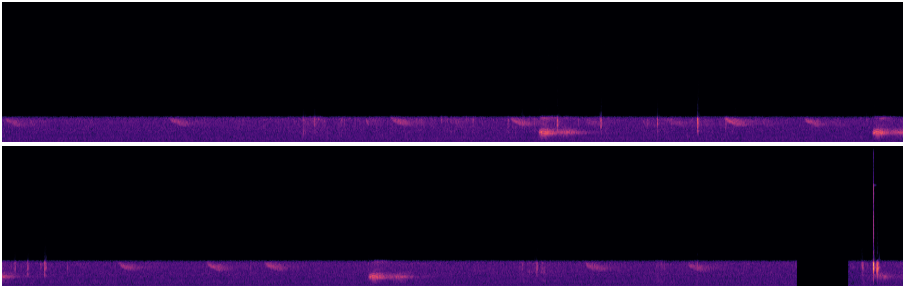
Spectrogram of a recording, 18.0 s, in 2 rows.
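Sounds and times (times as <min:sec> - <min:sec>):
loud short bird calls: 0:03.6 - 0:09.4, 0:12.7 - 0:13.4.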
